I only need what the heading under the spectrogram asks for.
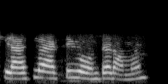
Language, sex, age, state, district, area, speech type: Telugu, female, 18-30, Telangana, Medak, urban, conversation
